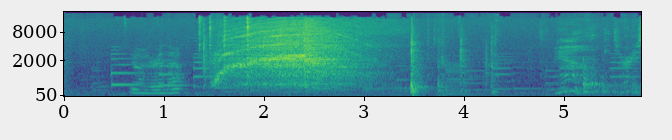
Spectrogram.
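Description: An electric mixer beats carrot cake batter with eggs added one at a time, a steady whirring drone that swells for a couple of seconds, with people talking before and after it.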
